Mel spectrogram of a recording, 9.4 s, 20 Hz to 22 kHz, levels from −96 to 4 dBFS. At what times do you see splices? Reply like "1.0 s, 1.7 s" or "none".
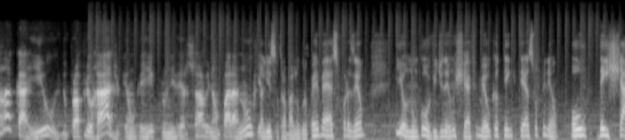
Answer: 3.9 s

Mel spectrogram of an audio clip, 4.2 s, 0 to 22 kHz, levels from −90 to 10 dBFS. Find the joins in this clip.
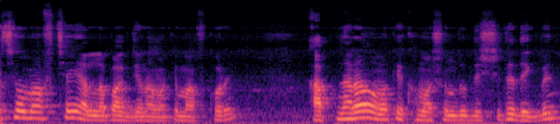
none

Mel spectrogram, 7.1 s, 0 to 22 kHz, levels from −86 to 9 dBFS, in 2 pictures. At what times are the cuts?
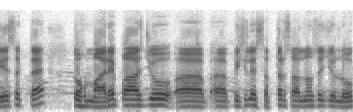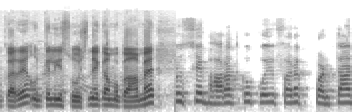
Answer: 5.3 s

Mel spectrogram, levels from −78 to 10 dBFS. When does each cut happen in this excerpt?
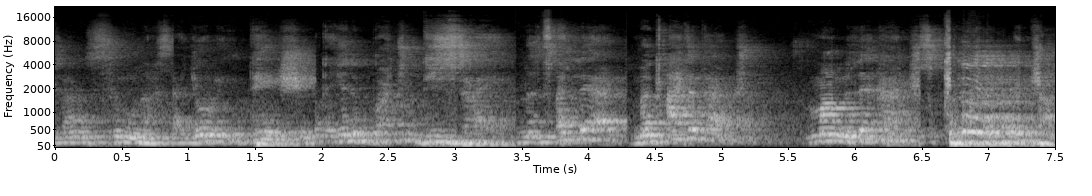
0.9 s, 2.0 s, 3.4 s, 4.3 s, 6.5 s

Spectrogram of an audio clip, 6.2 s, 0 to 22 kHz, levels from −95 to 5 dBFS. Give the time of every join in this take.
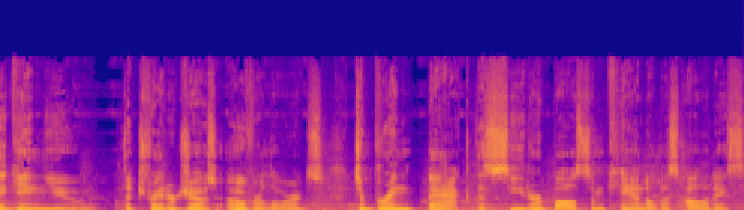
none

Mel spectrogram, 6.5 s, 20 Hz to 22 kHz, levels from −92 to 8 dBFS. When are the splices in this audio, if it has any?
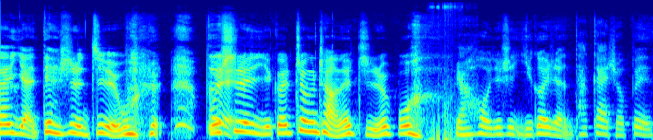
4.4 s

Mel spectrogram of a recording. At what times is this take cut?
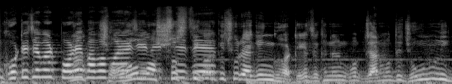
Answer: none

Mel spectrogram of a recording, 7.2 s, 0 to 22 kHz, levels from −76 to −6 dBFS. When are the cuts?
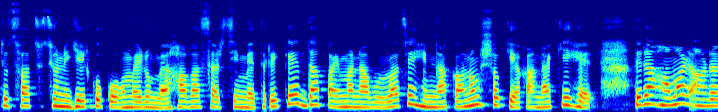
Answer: none

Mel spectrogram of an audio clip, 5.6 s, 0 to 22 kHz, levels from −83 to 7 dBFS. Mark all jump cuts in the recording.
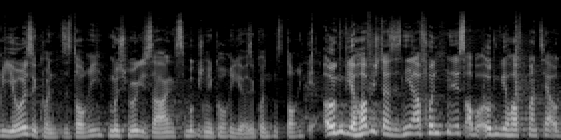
3.1 s

